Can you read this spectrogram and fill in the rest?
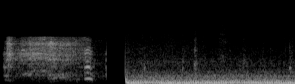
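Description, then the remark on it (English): Steady, loud low-pitched engine and road rumble from inside a moving car, preceded by a brief muffled, tinny stretch of sound and a short moment of silence. “We are still officially in the car.”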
